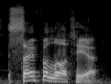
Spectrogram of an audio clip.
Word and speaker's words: Sophilotia: It's Sophilotia is the correct pronunciation.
